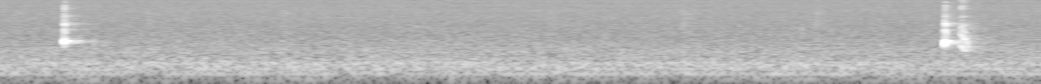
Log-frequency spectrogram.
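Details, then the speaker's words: Young child with hiccups: two abrupt, brief throaty clicks about seven seconds apart in a quiet room. "Say hey to Grammy. Tell her I got the hiccups."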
